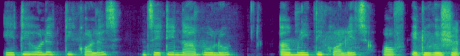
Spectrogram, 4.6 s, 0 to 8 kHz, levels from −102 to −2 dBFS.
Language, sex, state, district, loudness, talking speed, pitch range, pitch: Bengali, female, West Bengal, Malda, -21 LUFS, 155 wpm, 240-280 Hz, 255 Hz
